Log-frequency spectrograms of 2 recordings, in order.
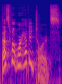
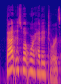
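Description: First: "what" pitched high and stressed, falling at the end. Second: "That" punched and "is" spelled out, louder and fast; stress on that. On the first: Warning listeners where society is going, stress on "what". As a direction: lean on "what" in "That's what we're headed towards", high then falling. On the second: Repeating the warning to listeners, louder with "That is" spelled out. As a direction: hit "That" and give "is" its full weight, louder and quicker. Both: Shown as a demonstration.

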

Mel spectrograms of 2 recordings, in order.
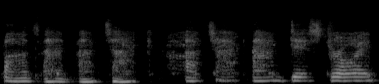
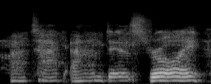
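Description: First: Slow whispered alien drone; breathy slow mechanical chant; alien robot voice. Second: Very slow mechanical alien voice. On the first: Imitating Mechanoid voice. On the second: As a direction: drag it out like a machine. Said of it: "different kind of alien-y voice". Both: Retold or imitated.

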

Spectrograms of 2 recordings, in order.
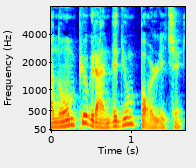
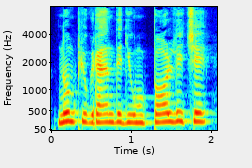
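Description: First: Said in the usual way. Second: High, slow yearning woman's voice; wistful sighing wife. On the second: A narrator's reading. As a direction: draw it out high, full of longing. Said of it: "rispose la donna sospirando". (moglie sospirosa, acuta e lenta)

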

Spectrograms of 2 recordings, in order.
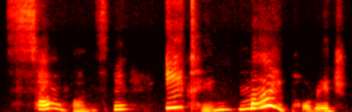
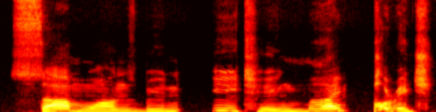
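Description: First: High, slow lilting mother bear; Mummy Bear. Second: Big, slow bear growl; drawn-out, growly papa bear complaint; growling Daddy Bear. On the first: Mummy Bear finds her porridge eaten, high lilting complaint. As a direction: draw it out high as a put-out mama bear. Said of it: "rumbled Mummy's bear". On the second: Daddy Bear finds his porridge eaten, growling. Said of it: "growled Daddy Bear". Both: A narrator's reading.

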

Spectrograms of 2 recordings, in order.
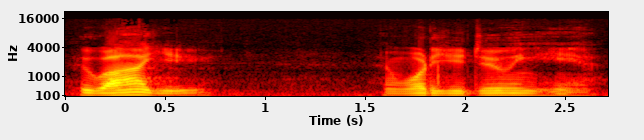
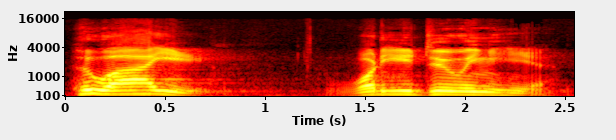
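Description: First: Softer, musing questions; soft reflective repeat. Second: Sharp, loud, higher soldier's challenge; barking soldier. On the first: Acted. Preacher quietly repeats the soldier's questions to the congregation, softer and musing. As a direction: let the questions sink in quietly. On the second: A narrator's reading. Soldier barks at the trespassing rabbi, loud and sharp. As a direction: bark it at the intruder. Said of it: "shattered by the bark".

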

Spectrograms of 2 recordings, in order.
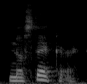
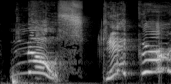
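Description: First: Low, much softer deadpan statement; hushed reveal. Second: Very high, loud, drawn-out question; mimicked outraged contestant. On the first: Real, not acted. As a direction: drop your volume for the bad news. Hushed reveal of the empty cup. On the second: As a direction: shriek it slowly in disbelief to the crowd. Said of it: "she lifts it up under her head and goes".

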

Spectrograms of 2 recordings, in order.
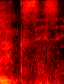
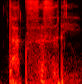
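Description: First: Unvoiced, breathy Toxicity; whispered word. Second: Unvoiced whisper of Toxicity; whispered word. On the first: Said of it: "Why are we whispering the word?". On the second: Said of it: "you gotta whisper it". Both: Shown as a demonstration.

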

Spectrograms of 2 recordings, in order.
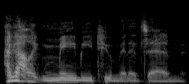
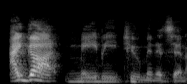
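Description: First: Low, soft restart; toned down after yelling. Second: Raised storytelling voice; yelling. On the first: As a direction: bring it right down, much quieter. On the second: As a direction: keep the voice up, still worked up. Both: Real, not acted. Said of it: "I'm sorry I'm yelling".

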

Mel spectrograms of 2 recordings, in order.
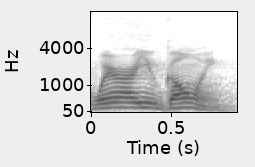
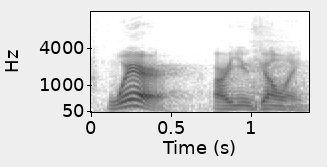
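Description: First: Said in the usual way. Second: "Where" hit hard and drawn out, slow; stress on WHERE. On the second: Shown as a demonstration. Preacher showing the congregation where the weight goes, stress on "Where". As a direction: lean on "Where", then let the rest fall. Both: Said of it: "the emphasis for me is where".

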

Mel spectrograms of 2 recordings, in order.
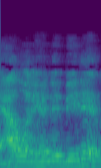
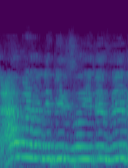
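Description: First: Said in the usual way. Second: High put-on parent voice, half joking; mock parent. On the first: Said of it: "repeats the line in a voice". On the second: Friend mimicking a parent who decides for his son, high mock voice. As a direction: play the bossy parent in a squeaky mocking voice.

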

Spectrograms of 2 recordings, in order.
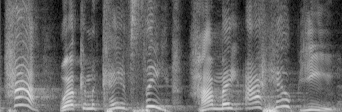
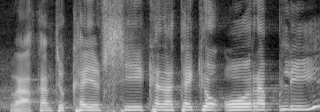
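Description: First: Exaggerated American fast-food hospitality; American KFC server. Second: Put-on Cape Flats accent, rising to the end; Cape Flats server. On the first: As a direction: sing out a Kentucky-style American welcome. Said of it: "expecting it to be like Kentucky Fried Chicken". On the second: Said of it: "when they go to K F C on the Cape Flats".

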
